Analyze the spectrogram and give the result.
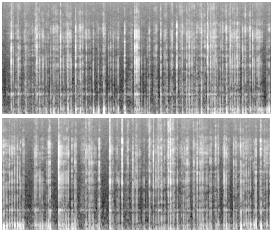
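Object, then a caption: Empty corrugated kraft paper cup. Long nails tap and scratch the corrugated side of an empty, hollow ripple-wall kraft paper coffee cup held upright in one hand. The result is a quiet, continuous run of dense, dry tapping and scraping with a dull, hollow low-end body and very little ring, plus only faint bright scratch detail.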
